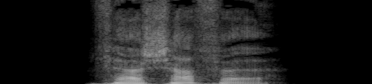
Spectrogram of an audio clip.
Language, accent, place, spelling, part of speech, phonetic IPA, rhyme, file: German, Germany, Berlin, verschaffe, verb, [fɛɐ̯ˈʃafə], -afə, De-verschaffe.ogg
- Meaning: inflection of verschaffen: 1. first-person singular present 2. first/third-person singular subjunctive I 3. singular imperative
